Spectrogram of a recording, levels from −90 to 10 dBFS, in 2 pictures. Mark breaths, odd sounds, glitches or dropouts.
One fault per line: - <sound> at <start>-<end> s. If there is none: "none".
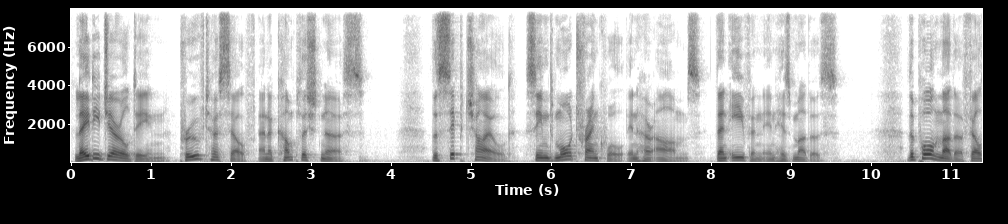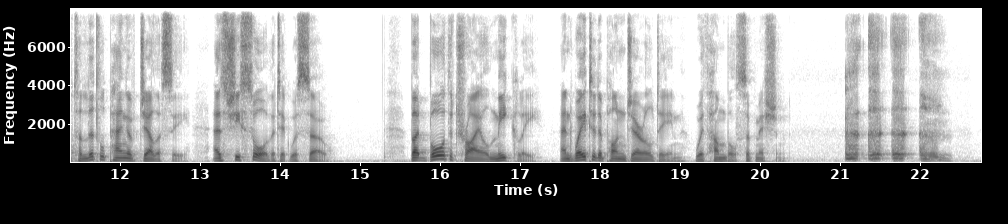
- throat clearing at 21.1-22.4 s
